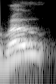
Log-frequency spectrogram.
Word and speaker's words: ROWE: so everyone out there it's not pronounced rowie it's a row from now on that's good yes row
